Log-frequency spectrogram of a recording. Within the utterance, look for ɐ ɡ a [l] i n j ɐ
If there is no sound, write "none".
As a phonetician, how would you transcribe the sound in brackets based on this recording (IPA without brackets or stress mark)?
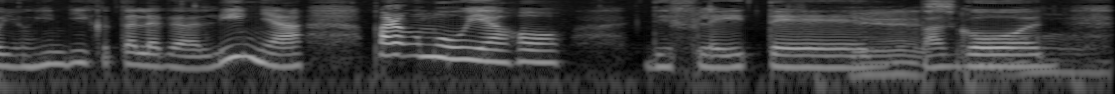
l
